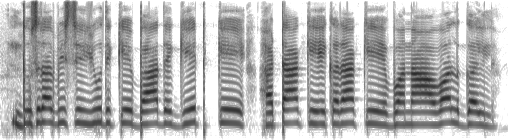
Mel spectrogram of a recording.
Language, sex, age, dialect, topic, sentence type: Bhojpuri, female, 18-24, Southern / Standard, banking, statement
